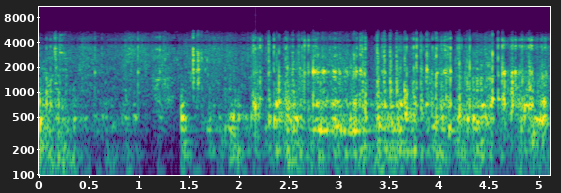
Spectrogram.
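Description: Canoe being paddled along a river: water rushing and splashing against the hull, with close clicks and rustling. It gets louder about two seconds in.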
